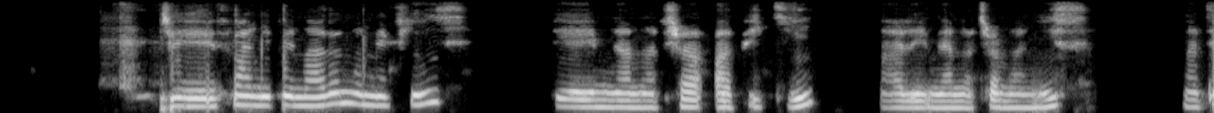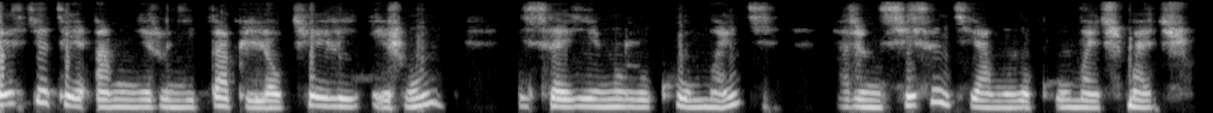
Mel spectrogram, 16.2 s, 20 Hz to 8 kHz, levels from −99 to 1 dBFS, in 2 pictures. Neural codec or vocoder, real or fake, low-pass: codec, 16 kHz in and 24 kHz out, 2.2 kbps, FireRedTTS-2 codec; fake; 7.2 kHz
